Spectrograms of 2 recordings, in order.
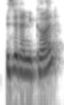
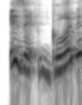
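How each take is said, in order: First: Said in the usual way. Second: Loud, emphatic "good" swooping upward; incredulous echo. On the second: A narrator's reading. Alec echoes Jason's question about Hatchet, loudly incredulous. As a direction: throw the question back, "good" punched and rising.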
